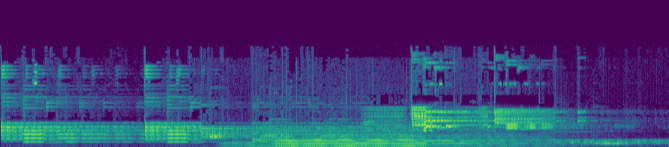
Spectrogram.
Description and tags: bell/vibe dubs made with reaktor and ableton live, many variatons, to be used in motion pictures or deep experimental music.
